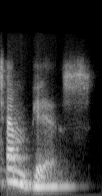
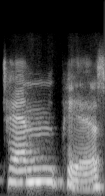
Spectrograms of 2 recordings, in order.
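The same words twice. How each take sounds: First: The n of ten blends into the following p. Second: The n of ten is said clearly and separately. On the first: "you say ten pairs" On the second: "instead of saying ten pairs"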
